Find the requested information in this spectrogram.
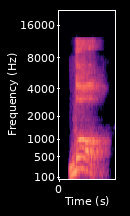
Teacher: Jadi dhad menurut ahli fonetik hari ini diucapkan dengan syiddah.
